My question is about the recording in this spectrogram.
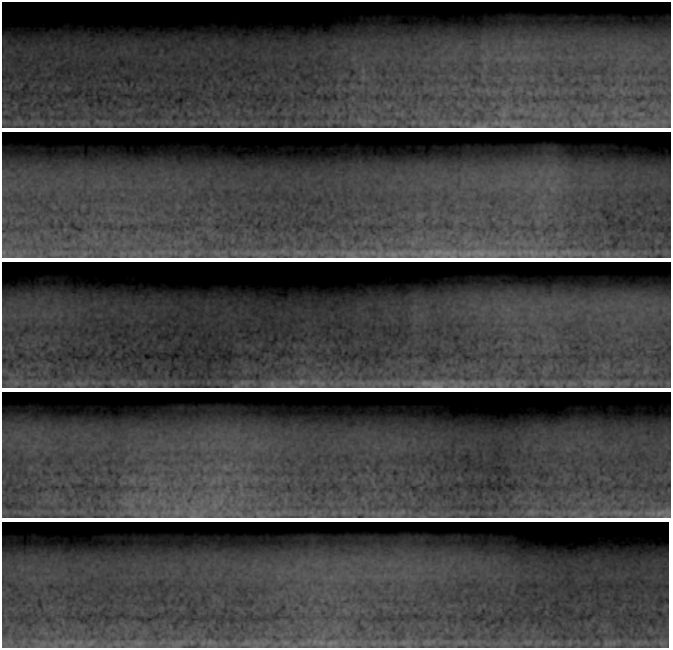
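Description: Ocean surf washing on the shore, the noise of the breaking waves swelling and fading every few seconds.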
